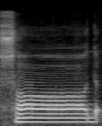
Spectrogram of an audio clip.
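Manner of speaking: সদ with a long rounded "o"; correct articulation. Shown as a demonstration. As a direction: hold সদ as "sawwwd", full and round. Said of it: "সদ অক্ষরটা আমরা আদায় করবো কীভাবে". (সদ, গোল মুখে টেনে আদায়)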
